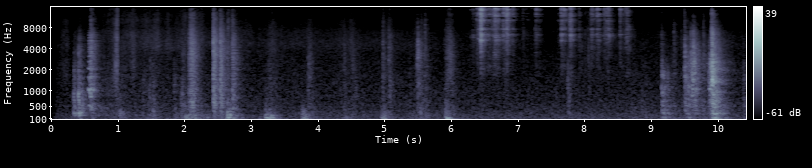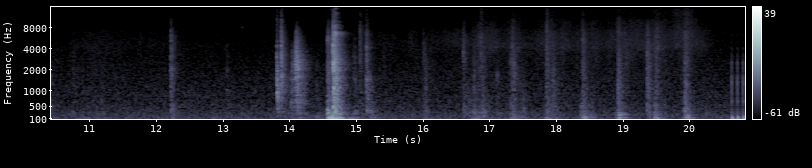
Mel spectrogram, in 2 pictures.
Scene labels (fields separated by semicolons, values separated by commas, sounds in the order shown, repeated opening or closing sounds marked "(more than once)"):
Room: hallway; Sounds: footsteps, keys, door (more than once)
